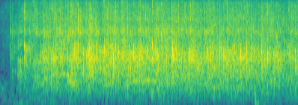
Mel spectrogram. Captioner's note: audience applauding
